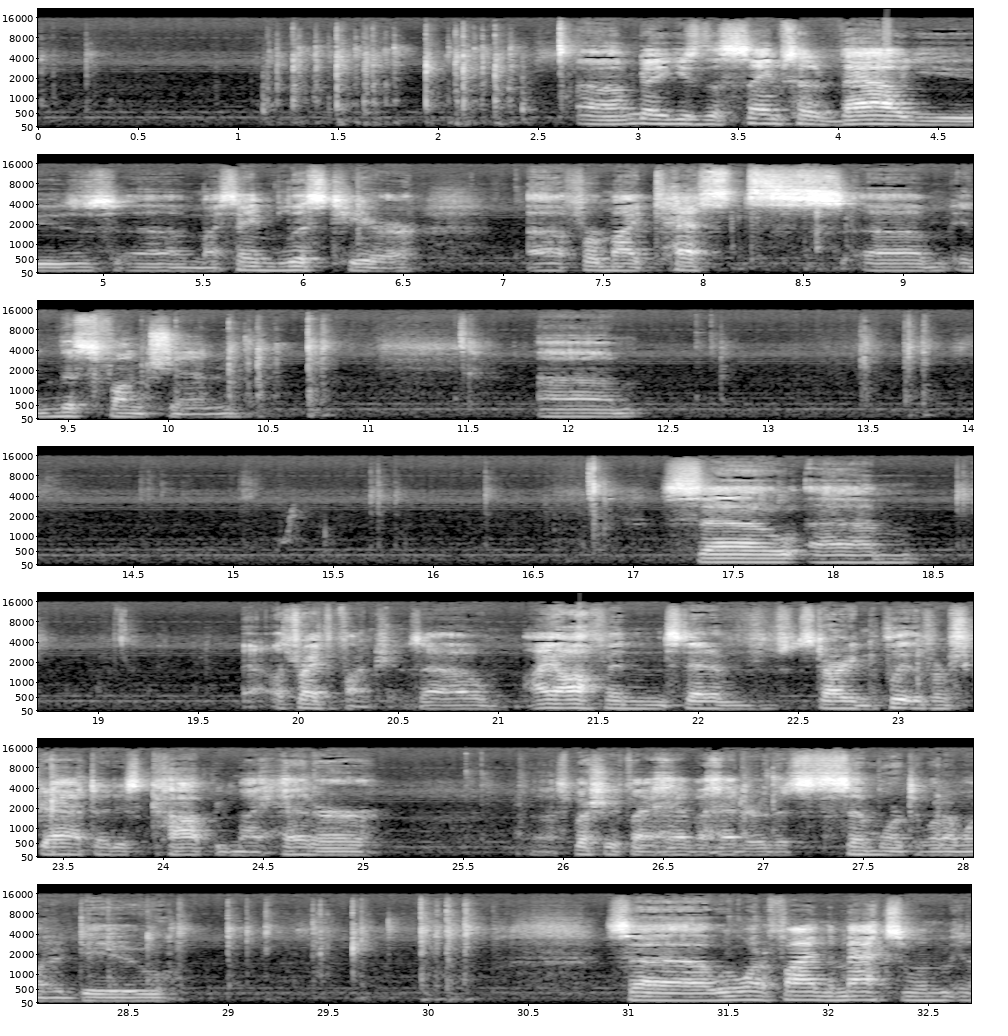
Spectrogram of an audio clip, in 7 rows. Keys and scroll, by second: 1.2-2.9 typing, 8.7 typing, 10.5 ctrl+x, 10.6 b, 10.8 Return, 13.8 Return, 23.6 ctrl+c, 26.6 Return, 27.0 ctrl+v, 28.7 {, 29.2 Return, 29.8 Down, 30.1 Return, 30.2 Return.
